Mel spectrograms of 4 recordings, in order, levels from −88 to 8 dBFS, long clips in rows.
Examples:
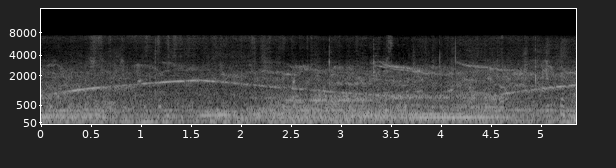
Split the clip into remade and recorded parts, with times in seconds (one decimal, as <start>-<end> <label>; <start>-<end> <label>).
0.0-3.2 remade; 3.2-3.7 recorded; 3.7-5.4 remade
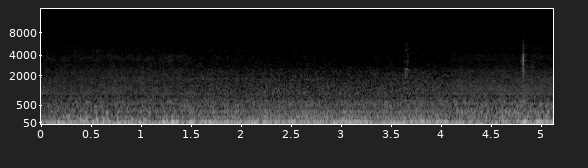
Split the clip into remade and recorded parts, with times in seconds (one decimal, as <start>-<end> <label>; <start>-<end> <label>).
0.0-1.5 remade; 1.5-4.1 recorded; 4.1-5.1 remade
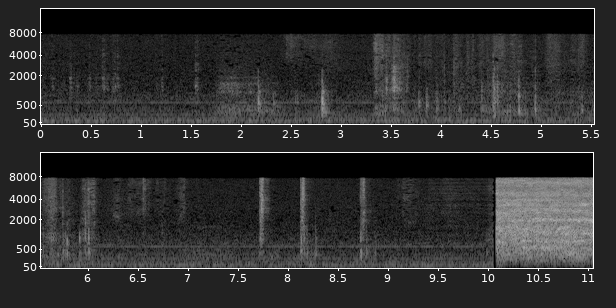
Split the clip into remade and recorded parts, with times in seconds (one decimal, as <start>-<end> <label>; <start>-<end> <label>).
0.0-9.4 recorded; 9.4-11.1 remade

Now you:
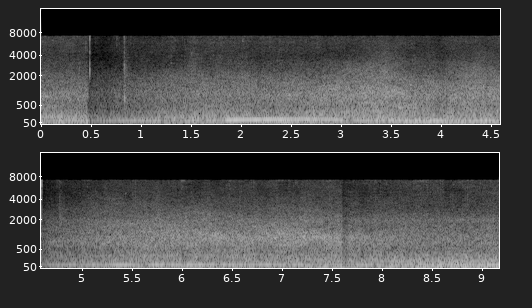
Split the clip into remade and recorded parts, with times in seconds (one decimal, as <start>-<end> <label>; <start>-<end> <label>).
0.0-9.2 recorded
